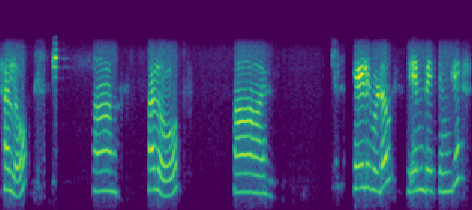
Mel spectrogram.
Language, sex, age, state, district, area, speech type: Kannada, female, 30-45, Karnataka, Mandya, rural, conversation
